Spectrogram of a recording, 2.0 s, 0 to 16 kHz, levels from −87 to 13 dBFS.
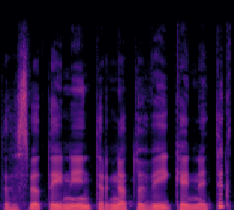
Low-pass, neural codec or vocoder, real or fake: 14.4 kHz; none; real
